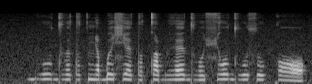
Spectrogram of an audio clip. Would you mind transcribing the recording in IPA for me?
bʱ u dʱ ə d ø tˤ ɲ ə ɓ ə ɕ ɛ d ə tˤ i b ɦ ɛ dʱ o ɕ o dʱ u s u k ɔ

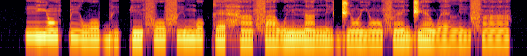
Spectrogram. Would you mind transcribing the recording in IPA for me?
i˦ j ɔ̃˦ k͡p i˦˨ w o˧ b i˨ k ĩ˧ f o˦ f i˦ m o˦˨ k ɛ˧ h ã˨ f a˨ w ĩ˧ n ã˨ n i˨ d͡ʒ ɔ̃˨ j ɔ̃˨ f ɛ̃˨˦ d͡ʒ ɛ̃˦˨ w ɛ˨ l i˧ f ã˧

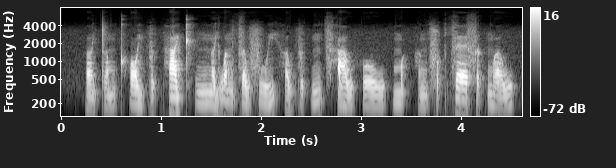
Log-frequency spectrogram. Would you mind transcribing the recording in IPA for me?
ɐ˨˩ j t̪ ɐ˨ m kʰ ɔː˨ j p ɵ˥ t̚ h aː˥ j kʰ ɪ˨˧ ŋ n̪ ɐ˨˥ j w ɐ˧ ŋ t͡s ɐ˨˥ w f uː˨˥ j h ɐ˨ w p ɵ˥ t̚ ɐ˥ n t͡sʰ aː˧ w h o˧ w | m ɐ˧ k̚ h ɐ˨ ŋ f ɐ˨˥ k̚ t͡s ɛː˥ s ɐ˧ k̚ m ɐ˨˧ w

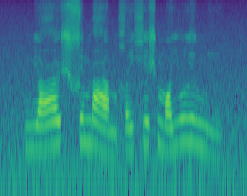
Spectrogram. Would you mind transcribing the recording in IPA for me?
mʲ ɒ˧ ʕ ə˞˦ ʃ s ɪ˦ m ʕ a˨ m χ i˧ xʲ æ˦ ʃ m ɒ˨˦ j u˦ l i˧ l m i˨

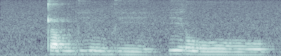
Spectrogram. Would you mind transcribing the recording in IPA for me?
ʈ ɐ m b iː m b i | i ɾ uː

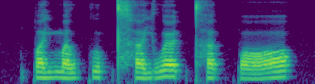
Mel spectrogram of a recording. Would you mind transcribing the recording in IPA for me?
p ɐ˨˧ j m ɐ˨˥ w kʷ ɐ˧ p̚ t͡sʰ ɐ˨˧ j w œː˥ t̚ t̪ʰ ɐ˨ k̚ p ɔː˨˥

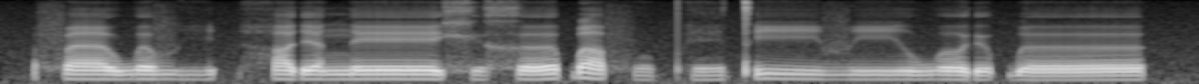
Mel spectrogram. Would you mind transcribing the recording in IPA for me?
f æː w ə v i̤ | h a ɾʲ æ n eː xʲ ə̤ x əː ɓ a f o̤ pʰ e̤ tʼ iː v iː w ɤ ɾʲ o ɓ əː

